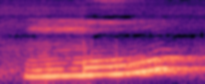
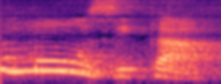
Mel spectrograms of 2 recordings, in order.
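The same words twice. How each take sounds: First: "Música" in separate syllables, weight on mú; stressed syllable demo. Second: Said in the usual way. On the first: Shown as a demonstration. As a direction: say "Música" as MÚ, pause, si, pause, ca. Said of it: "pronuncia a sílaba mu com mais força".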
